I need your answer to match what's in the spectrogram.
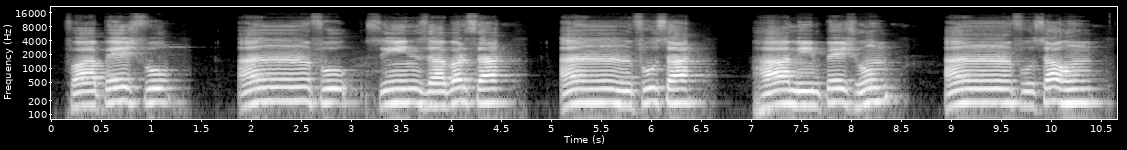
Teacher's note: نون ساکن کے بعد حروف اخفا میں سے فا آیا ہوا ہے اس لیے غننے کے ساتھ اخفا کر کے پڑھیں گے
